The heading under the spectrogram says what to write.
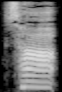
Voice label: "さ", 日本語; 基礎日語五十音聽力

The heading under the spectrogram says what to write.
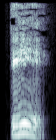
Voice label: "で", 日本語; 基礎日語五十音聽力

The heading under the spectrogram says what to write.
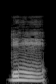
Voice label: "れ", 日本語; 基礎日語五十音聽力

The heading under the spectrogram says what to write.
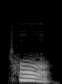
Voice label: "ほ", 日本語; 基礎日語五十音聽力

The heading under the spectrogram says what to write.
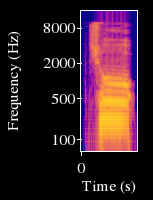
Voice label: "しょ", 日本語; 基礎日語五十音聽力

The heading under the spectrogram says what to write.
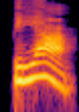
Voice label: "びゃ", 日本語; 基礎日語五十音聽力

